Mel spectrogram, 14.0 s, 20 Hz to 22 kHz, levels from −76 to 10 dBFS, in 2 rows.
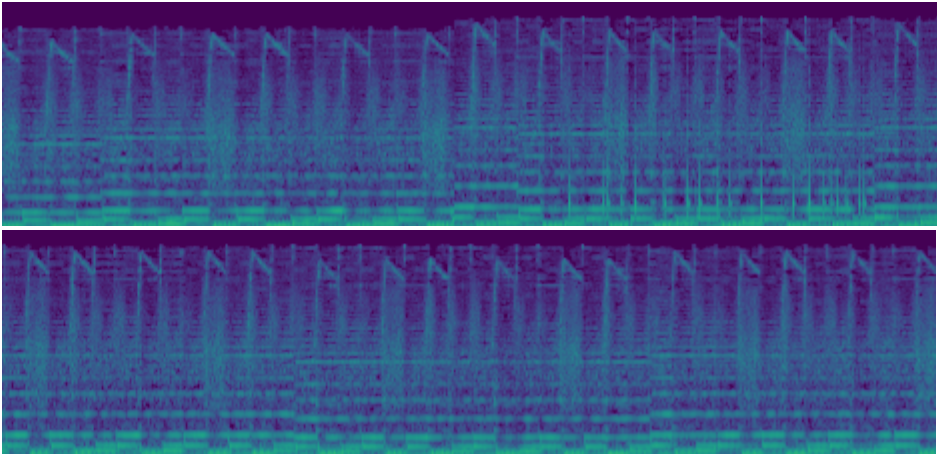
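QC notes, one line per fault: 0.00–3.38 s, section at the wrong speed: the opening runs at 0.829 times its proper speed, so everything in it sounds slower and deeper, roughly three semitones low, with pitch and tempo dropping together. At 3.38 s the sound snaps back to normal speed and pitch. This is likely a playback or editing stage running this segment against the wrong clock rate, which stretches it in time.
4.24–6.47 s, train of clicks: around twenty sharp, similar-shaped clicks ride over the sound at about 8.1 per second, with uneven spacing between them. They peak around 15 dB above the surrounding material, so they stand out clearly as popping and are audible in the quieter moments as well. The likely source is electrical interference from nearby equipment or a faulty connection or power supply, injecting repeated pulses into the signal path.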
